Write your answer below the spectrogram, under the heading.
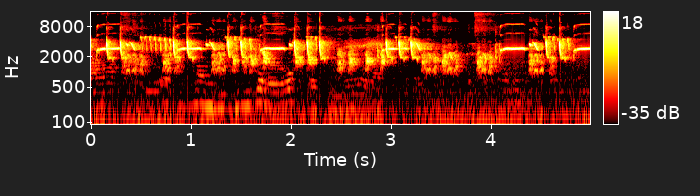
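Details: Unusual call from a pet bar-winged prinia: quick clusters of high, sharp chirps each ending in a short level whistle, with raspy buzzy notes between phrases, about one phrase per second; low background hum.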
